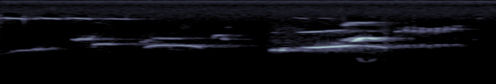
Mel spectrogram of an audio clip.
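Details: Faint Eurasian curlew song from Ireland: scattered soft slurred whistles, then a louder rising whistle with a higher overtone near the end.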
